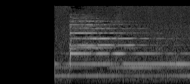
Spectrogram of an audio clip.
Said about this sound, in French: Les cloches sonnent, annonçant le début de la procession.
